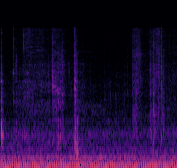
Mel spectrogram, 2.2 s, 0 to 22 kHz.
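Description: Low, steady hum of the Challenger R/T Scat Pack's 6.4-litre HEMI V8 idling, heard from inside the cabin, with a few soft clicks.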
